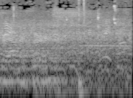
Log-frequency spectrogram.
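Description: Basketball arena game sound during a break in the commentary: a steady low hum with faint voices and a single sharp knock a little over a second in.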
